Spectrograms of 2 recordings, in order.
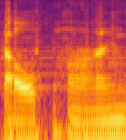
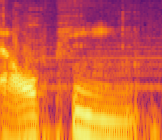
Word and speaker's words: Alpine: I know you could pronounce it like Alpine, but if you actually know what you're talking about, it's Alpine.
